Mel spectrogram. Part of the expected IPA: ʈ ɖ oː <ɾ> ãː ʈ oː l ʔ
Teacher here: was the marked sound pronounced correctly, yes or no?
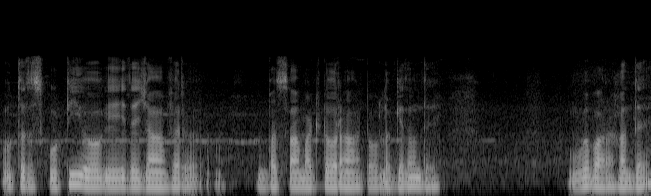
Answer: yes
